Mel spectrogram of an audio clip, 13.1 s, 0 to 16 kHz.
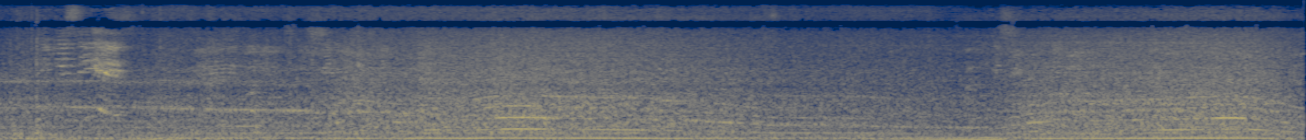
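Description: Volvo B7TL double-decker bus's six-cylinder diesel and drivetrain heard from the upper deck: a steady low rumble with a whine that falls and rises in pitch several times as the bus slows and pulls away, climbing again near the end.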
